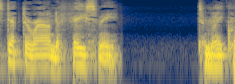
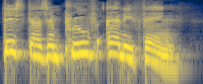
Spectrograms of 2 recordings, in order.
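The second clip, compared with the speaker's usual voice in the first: put-on dismissive girl; 11 semitones higher than usual. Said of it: "she said".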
